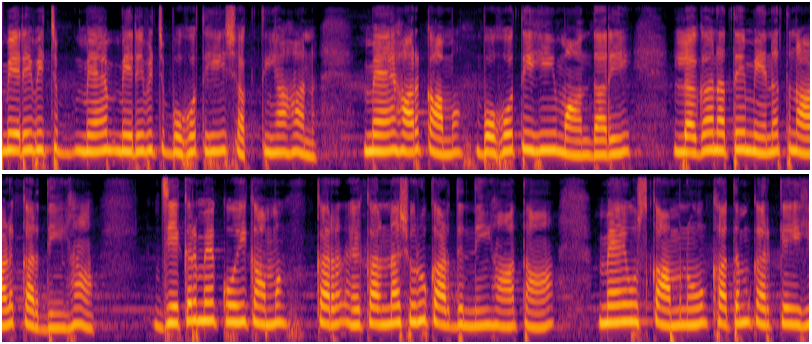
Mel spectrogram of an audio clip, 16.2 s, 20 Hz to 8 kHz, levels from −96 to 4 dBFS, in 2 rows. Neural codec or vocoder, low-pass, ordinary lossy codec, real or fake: none; 7.2 kHz; none; real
